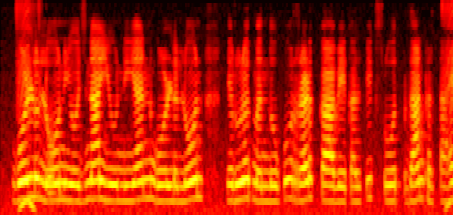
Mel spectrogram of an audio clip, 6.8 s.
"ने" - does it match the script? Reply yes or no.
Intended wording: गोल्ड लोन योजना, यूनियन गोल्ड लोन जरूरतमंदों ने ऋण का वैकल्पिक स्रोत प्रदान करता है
no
